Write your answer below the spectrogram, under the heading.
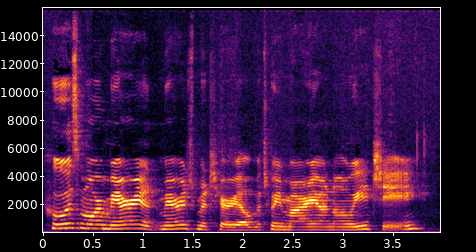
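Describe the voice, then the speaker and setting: A woman's voice: fairly high pitch, normal speed, a bit bright. A young woman hosting a casual interview, chatty and giggly, laughing often. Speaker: host. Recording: roomy echo with crowd noise.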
